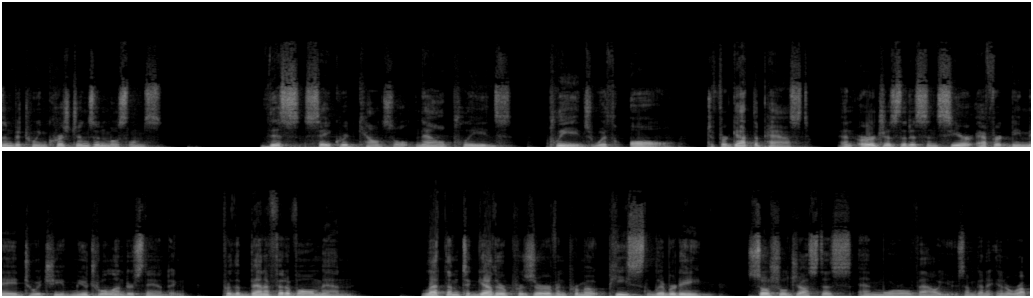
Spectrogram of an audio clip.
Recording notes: This lecture was given on September 28th, 2023, at Georgetown University.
